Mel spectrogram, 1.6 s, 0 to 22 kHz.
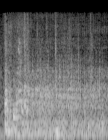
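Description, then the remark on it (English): The motor of a 16-foot John boat in Arkansas catches abruptly and settles into a steady, rumbling drone with a buzzing edge, holding at an even loudness throughout, as the boat sets off in the dark with two black Labradors aboard. Nobody speaks. “We're in a 16-foot John boat with two black labs. Driving the boat is Jimbo Ronquest.”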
